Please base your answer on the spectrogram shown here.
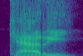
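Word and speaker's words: carry: hope hope எடுத்துக்கொண்டு போ கேரி கேரி இங்க ரெண்டு ஆர் வருது அதனால கேரி அப்படின்னு நம்ம அழுத்த வேண்டியதில்ல கேரி யூகம் செய் அஸ்யூம் அஸ்யூம்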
